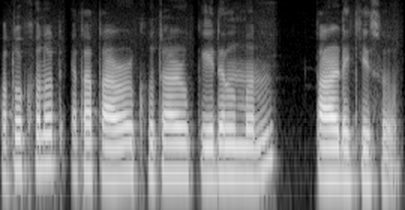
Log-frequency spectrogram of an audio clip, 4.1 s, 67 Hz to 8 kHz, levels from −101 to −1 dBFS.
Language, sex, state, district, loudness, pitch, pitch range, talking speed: Assamese, male, Assam, Sonitpur, -19 LUFS, 150 Hz, 140-155 Hz, 135 wpm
